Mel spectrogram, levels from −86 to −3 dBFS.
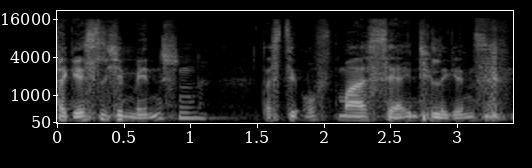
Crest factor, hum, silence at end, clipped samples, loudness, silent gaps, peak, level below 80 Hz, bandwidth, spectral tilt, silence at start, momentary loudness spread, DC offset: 20 dB; none; 0 s; under 0.1%; -38 LUFS; none; -20 dBFS; -90 dBFS; 16.5 kHz; -3 dB/octave; 0 s; 10 LU; under 0.1%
